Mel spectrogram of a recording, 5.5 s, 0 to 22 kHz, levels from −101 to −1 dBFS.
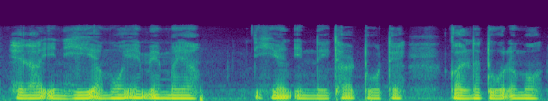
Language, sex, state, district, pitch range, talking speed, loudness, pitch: Mizo, male, Mizoram, Aizawl, 110-120 Hz, 185 wpm, -15 LUFS, 115 Hz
